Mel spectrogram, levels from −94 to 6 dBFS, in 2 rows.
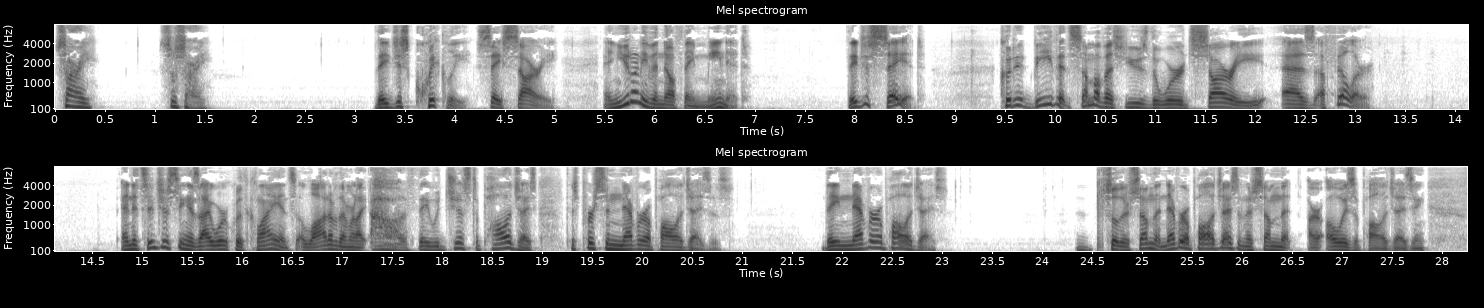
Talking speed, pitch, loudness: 160 wpm, 120 Hz, -21 LUFS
